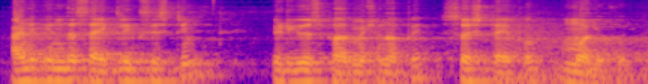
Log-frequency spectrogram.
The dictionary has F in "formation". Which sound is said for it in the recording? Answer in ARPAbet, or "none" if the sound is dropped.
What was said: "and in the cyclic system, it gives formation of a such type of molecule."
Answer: P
